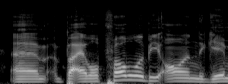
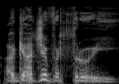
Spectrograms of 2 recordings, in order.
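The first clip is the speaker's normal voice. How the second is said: Macho Man line; 4 dB quieter, slower than usual. Retold or imitated. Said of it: "strange Macho Man".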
